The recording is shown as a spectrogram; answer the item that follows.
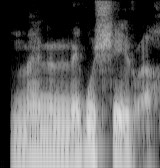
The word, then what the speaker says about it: negotiator: Negotiator. negotiator. T가 아니야. 쉬야. 쉬. 발음이 negotiators죠.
